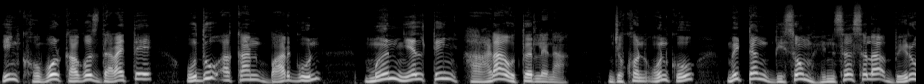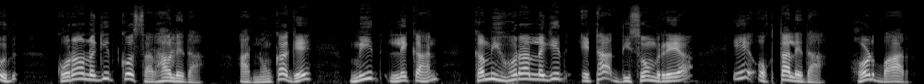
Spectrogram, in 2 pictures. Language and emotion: Santali, disgusted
